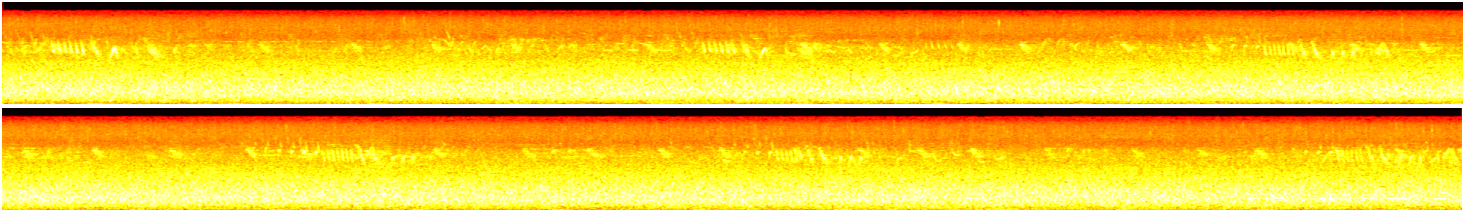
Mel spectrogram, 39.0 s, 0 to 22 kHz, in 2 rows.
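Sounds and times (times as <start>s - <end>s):
steady hiss of rushing water: 0.0s - 38.9s.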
